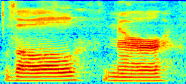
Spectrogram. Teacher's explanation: First syllable stress on vul.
